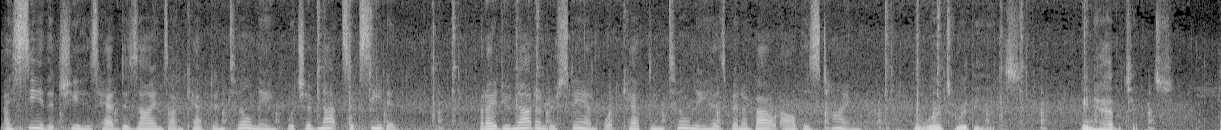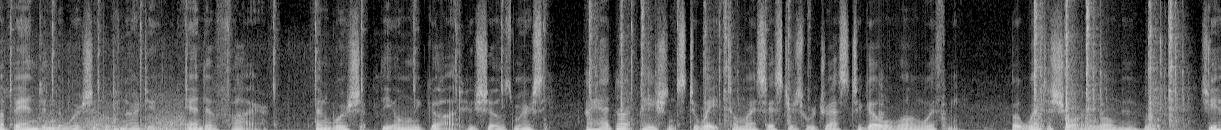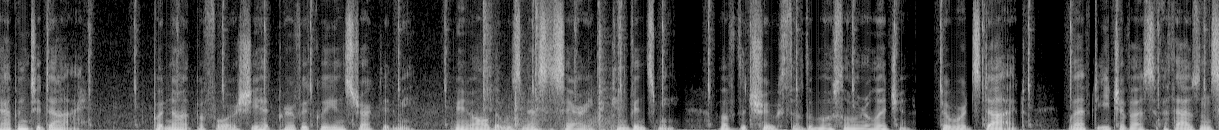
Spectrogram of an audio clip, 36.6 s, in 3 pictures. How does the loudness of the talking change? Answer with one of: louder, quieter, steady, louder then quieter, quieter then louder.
steady.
